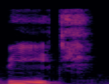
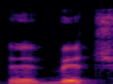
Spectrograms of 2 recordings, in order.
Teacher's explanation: a lot of Arab speakers of English shorten this vowel and pronounce beach as bitch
